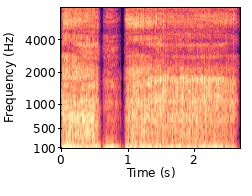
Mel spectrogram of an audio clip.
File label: Pain Grineer Wolf, en; Battle Barks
